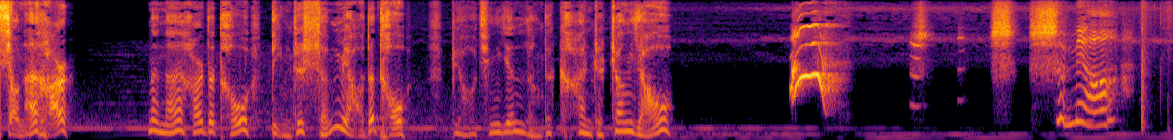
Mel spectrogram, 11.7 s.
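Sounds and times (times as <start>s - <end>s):
speech: 0.0s - 0.8s, 1.5s - 6.8s, 9.9s - 11.3s
man screaming in fright: 7.9s - 8.5s.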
